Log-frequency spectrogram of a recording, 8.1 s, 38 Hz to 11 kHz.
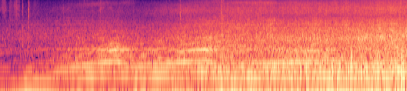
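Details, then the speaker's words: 2022 Mini John Cooper Works Convertible at speed with the roof in sunroof mode slightly open: deep, throbbing wind roar swells as speed rises over a light engine note, as air flows over the car and drops in like a vacuum; wind buffeting. "But if you do the sunroof mode and have it even a little bit open, all of the air flows over the car and then drops in, and it's like a vacuum."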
